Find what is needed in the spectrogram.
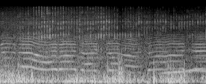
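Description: A high voice singing in long, wavering held notes over the running of motorcycle engines and wind rush.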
